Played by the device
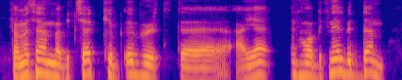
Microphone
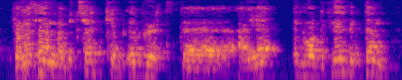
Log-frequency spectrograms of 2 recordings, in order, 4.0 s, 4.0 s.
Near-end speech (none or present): none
